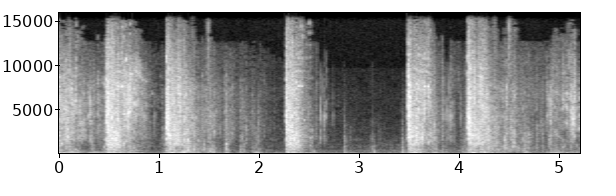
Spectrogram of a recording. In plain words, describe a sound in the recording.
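A pickaxe strikes wood with sharp thuds.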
